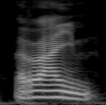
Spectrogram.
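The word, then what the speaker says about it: rhyme: राइम में आप देख सकते हैं आर एच साथ में आया है और बताया गया कि जब भी आर एच साथ में आए तो आर एच का उच्चारण र से किया जाएगा। और यहाँ पे देख सकते हैं आर एच को र से उच्चारण किया गया है राइम।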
